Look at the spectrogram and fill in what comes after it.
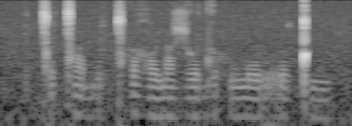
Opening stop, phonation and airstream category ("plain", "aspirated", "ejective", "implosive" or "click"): click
